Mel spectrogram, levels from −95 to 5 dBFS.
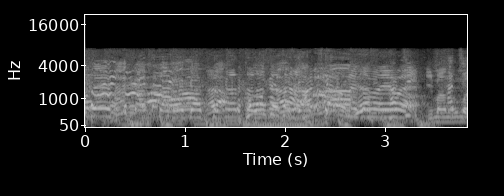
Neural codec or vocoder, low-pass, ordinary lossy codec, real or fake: none; 7.2 kHz; none; real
